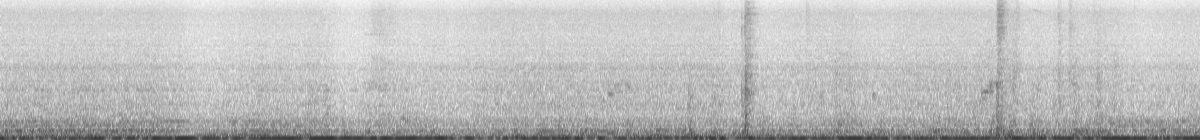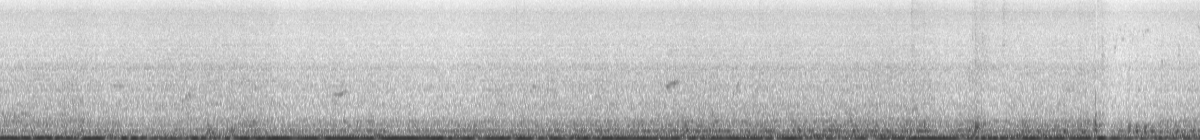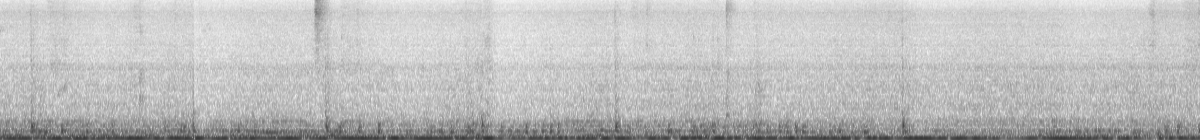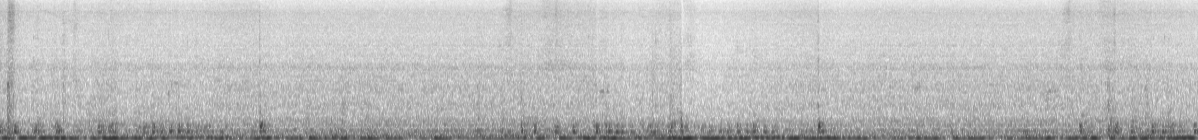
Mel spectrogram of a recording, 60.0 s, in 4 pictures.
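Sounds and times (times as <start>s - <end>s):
train rumble and hum: 0.0s - 59.9s
sharp clicks and knocks: 8.6s - 10.6s, 28.4s - 32.6s, 33.9s - 41.6s, 51.0s - 55.5s.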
